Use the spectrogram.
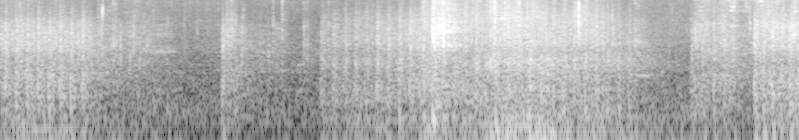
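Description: Gunfire from hip firing in a shooter game comes as a dense, continuous rattle of rapid shots with a rumbling low end, swelling and dipping over a few seconds.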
